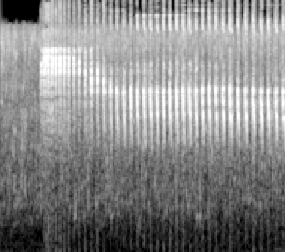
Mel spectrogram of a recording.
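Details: Pied triller (kapas tembak) 'tembak' style song used for training other songbirds: after a short silence, a fast, loud trill of high, clipped notes, about eight per second, holding steady to the end.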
